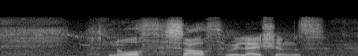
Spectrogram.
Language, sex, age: English, male, 22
